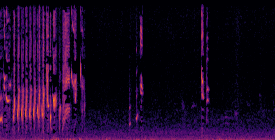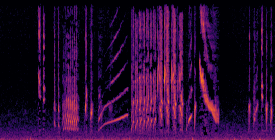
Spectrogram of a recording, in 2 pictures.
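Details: European goldfinch song used for training: rapid high twitters, dense buzzy trills and several clean rising whistled sweeps, delivered in bursts with brief gaps, over low background noise.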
